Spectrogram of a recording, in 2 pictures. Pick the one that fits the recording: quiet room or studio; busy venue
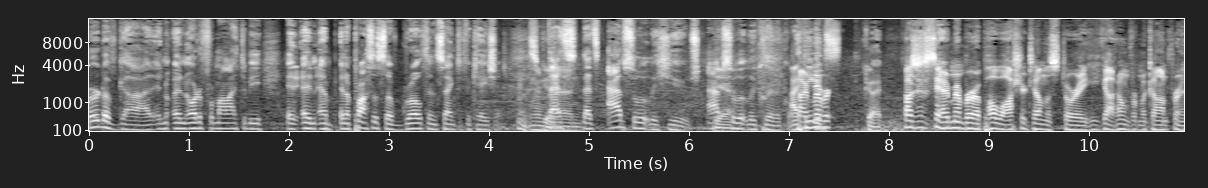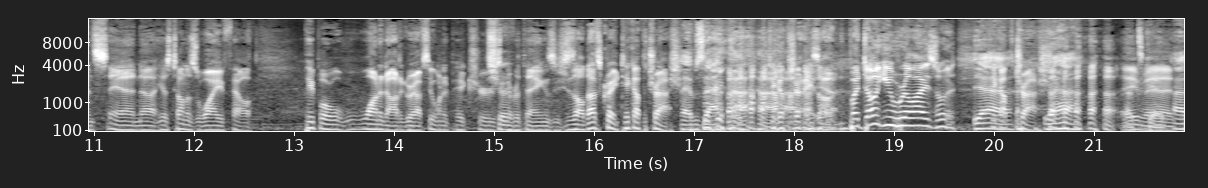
busy venue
